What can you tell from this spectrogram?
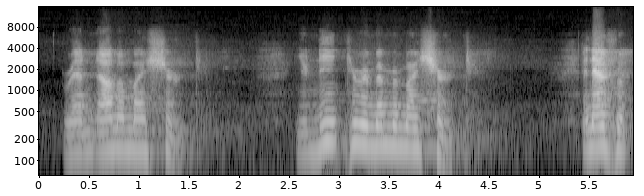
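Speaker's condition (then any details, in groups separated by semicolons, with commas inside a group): Severe cleft palate with lisp; could not speak clearly for first 17 years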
